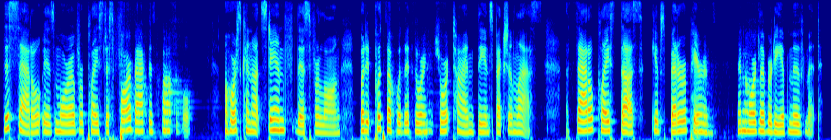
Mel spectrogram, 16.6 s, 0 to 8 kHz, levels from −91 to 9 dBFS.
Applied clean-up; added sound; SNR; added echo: neural mask model DeepFilterNet 3.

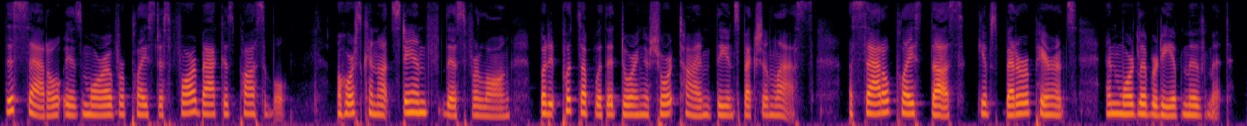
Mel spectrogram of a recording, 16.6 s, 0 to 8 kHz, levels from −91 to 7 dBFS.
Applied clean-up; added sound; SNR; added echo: none; none; none; none.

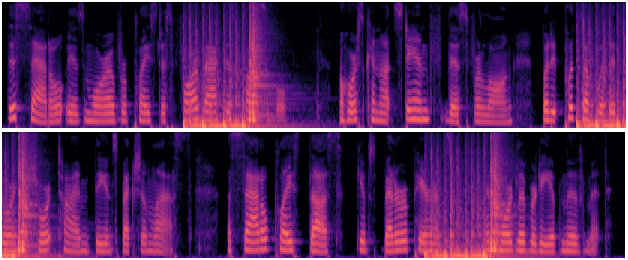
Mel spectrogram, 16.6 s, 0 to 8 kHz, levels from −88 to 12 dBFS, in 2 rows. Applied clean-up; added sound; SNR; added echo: none; Drum kit; -5 dB; none.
